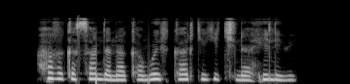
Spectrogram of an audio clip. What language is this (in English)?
Pashto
